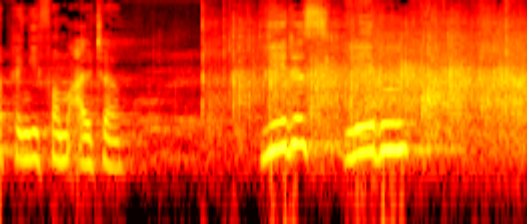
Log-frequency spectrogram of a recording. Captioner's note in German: Beifall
